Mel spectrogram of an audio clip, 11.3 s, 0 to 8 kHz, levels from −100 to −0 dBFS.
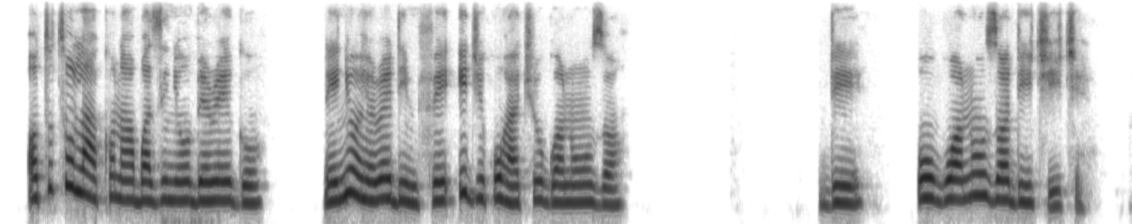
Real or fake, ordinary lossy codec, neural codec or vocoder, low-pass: real; Opus, 24 kbps; none; 7.2 kHz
